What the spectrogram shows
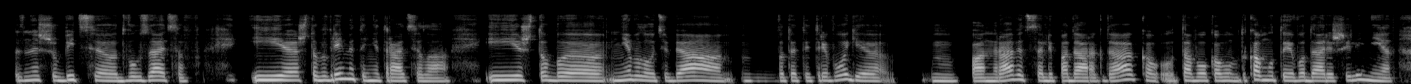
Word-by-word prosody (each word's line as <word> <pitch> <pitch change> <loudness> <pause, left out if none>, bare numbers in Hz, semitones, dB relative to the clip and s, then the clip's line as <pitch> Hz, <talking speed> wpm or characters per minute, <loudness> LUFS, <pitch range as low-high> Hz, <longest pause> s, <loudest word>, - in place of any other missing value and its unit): Знаешь, 185 +2 -2
убить, 185 +3 0
а, 170 -3 +1
двух 180 +3 0
зайцев, 180 -3 0 0.6
и, 205 0 +5
э, 195 0 +3
чтобы 195 0 -1
время 245 +3 +3
ты 185 - -7
не 175 -1 +1
тратила, 155 -2 -2 0.3
и 200 +1 +3
чтобы 175 -3 +1
не 190 +2 +1
было 190 -4 0
у - - -2
тебя, 170 0 +2 0.2
м, 155 -2 -9
вот 165 0 -5
этой 165 -1 -3
тревоги, 175 -2 -1 0.5
м, 155 -1 -2
понравится 170 +5 +1
ли 165 0 0
подарок, 165 0 0
да, 180 +8 +2
ко 175 -7 -4 0.2
того 175 -1 +1
кого 170 -1 -1
кому 200 -2 +2
ты 175 0 -6
его 170 +1 -1
даришь, 165 0 0
или 205 +4 -1
нет. 165 -7 -1
175 Hz, 155 wpm, -23 LUFS, 160-195 Hz, 0.6 s, и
